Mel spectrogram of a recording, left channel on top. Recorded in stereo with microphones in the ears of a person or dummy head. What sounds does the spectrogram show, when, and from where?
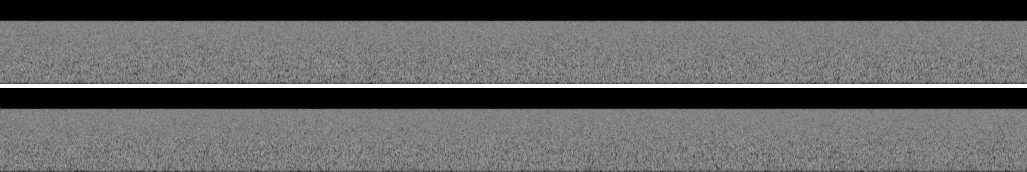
Only background noise.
